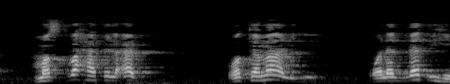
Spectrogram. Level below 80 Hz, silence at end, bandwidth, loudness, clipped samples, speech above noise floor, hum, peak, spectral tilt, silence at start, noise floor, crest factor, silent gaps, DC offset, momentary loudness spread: -72 dBFS; 0 s; 8.6 kHz; -24 LUFS; under 0.1%; 45 dB; none; -6 dBFS; -2.5 dB/octave; 0.35 s; -69 dBFS; 20 dB; none; under 0.1%; 16 LU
